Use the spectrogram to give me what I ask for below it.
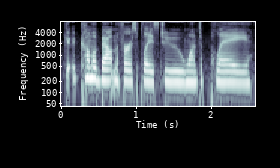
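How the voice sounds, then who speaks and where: A woman's voice: medium pitch, steady tone, moderate pace, smooth, no echo. A woman hosting a radio show from the studio, chatty and playful as she interviews a guest. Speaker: radio host.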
